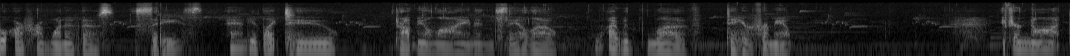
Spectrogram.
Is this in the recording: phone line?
no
